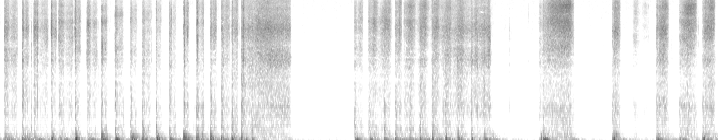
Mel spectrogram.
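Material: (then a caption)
Polyethylene foam. Two fluffy make-up brushes brush and rub the top and sides of a large, hollow, white polyethylene foam box with a microphone hidden inside. The result is a rapid, uneven run of soft, boomy scratching strokes, mostly deep and muffled. Brief silent pauses break it up, and it ends with short separate bursts of rubbing.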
